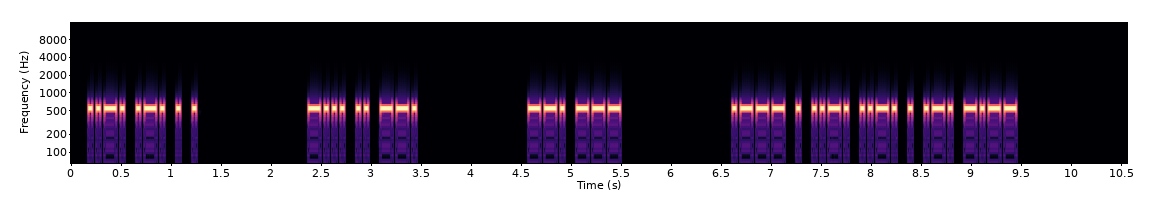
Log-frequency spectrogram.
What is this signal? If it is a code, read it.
Morse code, heard as a keyed tone, about 30 wpm, 550 Hz. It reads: FREE BIG GO JEFFERY
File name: Ultimate Word List / 30WPM Ultimate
